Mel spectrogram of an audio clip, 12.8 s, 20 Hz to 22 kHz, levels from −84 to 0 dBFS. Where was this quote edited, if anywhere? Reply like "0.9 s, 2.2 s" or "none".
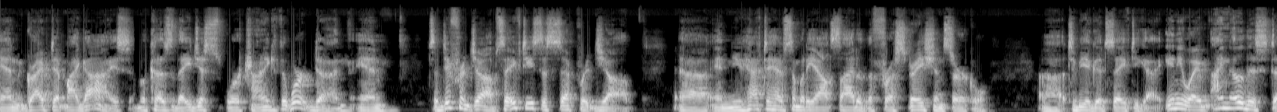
1.3 s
